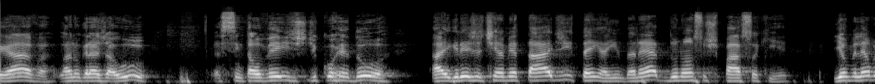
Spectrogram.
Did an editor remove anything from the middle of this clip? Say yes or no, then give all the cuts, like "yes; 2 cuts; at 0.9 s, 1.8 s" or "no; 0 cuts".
no; 0 cuts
